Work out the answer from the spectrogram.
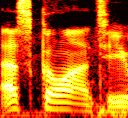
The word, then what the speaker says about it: Escalante: Is it Escalante or Escalante? Escalante. If you think she's right, let me know in the comments. So we're going with Escalante.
